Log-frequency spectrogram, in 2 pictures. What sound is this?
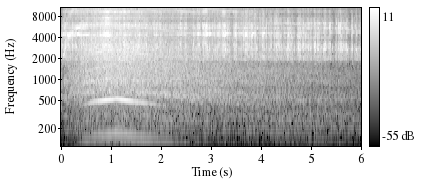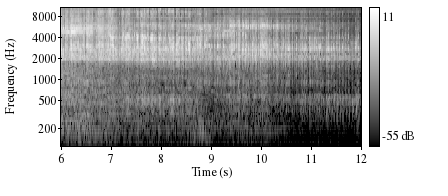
Fein angle grinder 125mm (electric) turned on, running freely and slowing down.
